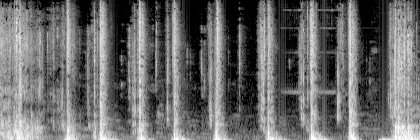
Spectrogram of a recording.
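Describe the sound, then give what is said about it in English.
A keyboard is slammed against a desktop again and again, about a dozen loud, hard plastic whacks with rattling clatter, coming in an uneven rapid rhythm with no voices. “My morning ritual of smashing my keyboard on the desktop.”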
